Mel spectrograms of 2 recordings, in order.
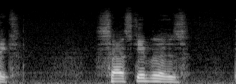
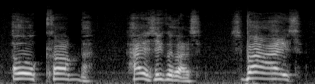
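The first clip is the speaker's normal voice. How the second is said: high, sing-song teasing pony voices; mock taunting ponies; 11 semitones higher than usual. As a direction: tease like playground bullies.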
